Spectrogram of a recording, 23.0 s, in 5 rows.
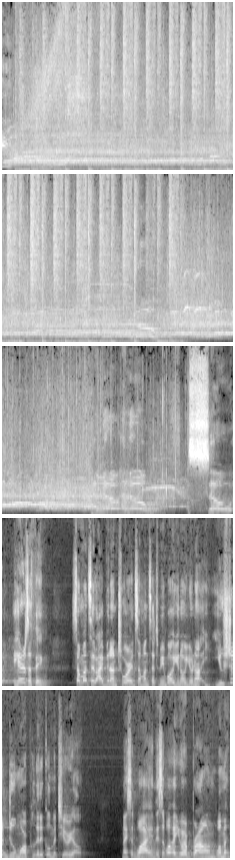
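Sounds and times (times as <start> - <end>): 
audience high whoops: 0.0 - 11.1, 12.0 - 13.0
audience clapping and cheering for a stand-up comedian: 0.0 - 13.2
speech: 14.3 - 20.2, 20.9 - 23.0.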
